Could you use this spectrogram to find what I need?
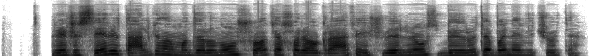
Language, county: Lithuanian, Vilnius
